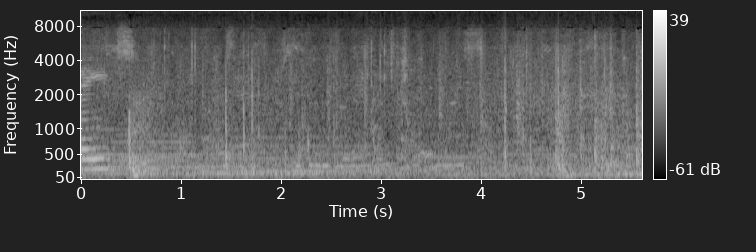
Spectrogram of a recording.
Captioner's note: soft chatter; wagon clatters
